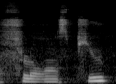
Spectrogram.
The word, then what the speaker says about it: Florence Pugh: Euh, et pareil pour Florence Pugh. Alors, on dit bien Florence Pugh. Je me suis renseigné, malgré que ça s'écrit P-U-G-H, donc Florence Pugh, qui était l'actrice principale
